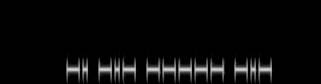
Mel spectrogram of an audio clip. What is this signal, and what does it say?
Morse code, heard as a keyed tone, about 30 wpm, 700 Hz. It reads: NK0K
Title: USA Call Signs - 4 Characters - 30wpm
